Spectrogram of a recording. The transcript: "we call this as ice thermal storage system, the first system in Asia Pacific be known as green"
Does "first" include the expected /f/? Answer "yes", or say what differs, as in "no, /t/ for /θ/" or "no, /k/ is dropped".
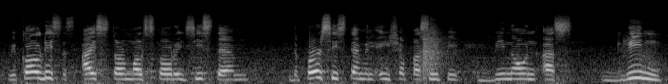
no, /p/ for /f/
